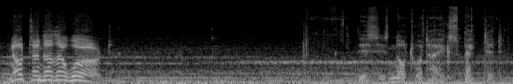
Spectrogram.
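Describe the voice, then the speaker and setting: An actor playing a stern, commanding old master of assassins in a video game cutscene, measured and imperious. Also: male voice, mid-range voice, huge pitch swings. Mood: angry. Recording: loud music behind.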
